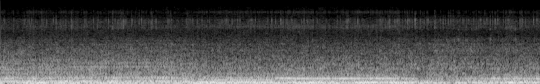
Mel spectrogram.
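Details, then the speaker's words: Car driven after hitting road debris at about 50 mph: loud, deep raspy drone rising and falling with revs, seeming to come from beneath, behind the wheels; exhaust leak suspected from the impact damage. "and now my car sounds like I flickin put a muffler like a ricer I just did a terrible job it's white where it sounds like it's like is coming from down here right behind the wheels"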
